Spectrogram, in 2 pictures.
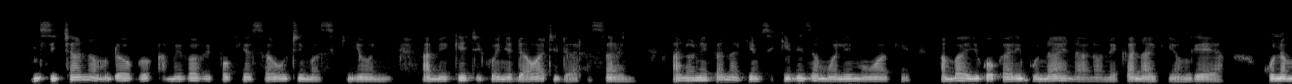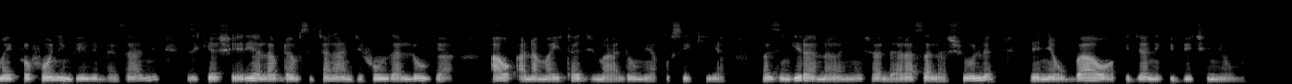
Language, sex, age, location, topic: Swahili, male, 25-35, Nairobi, education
